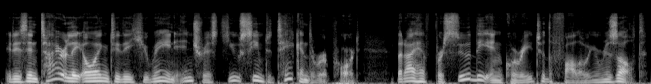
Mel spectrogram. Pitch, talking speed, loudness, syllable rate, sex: 130 Hz, 230 wpm, -19 LUFS, 6.8 syllables/s, male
